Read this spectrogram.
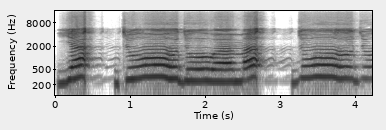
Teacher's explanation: हमजा है झटका देना है दोनों जगह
